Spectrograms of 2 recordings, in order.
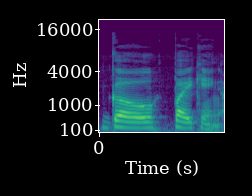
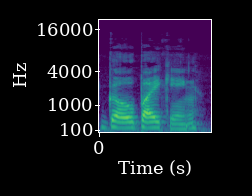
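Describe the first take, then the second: First: Slower, careful repeat for learners. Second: Said in the usual way. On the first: Shown as a demonstration. Teacher repeats the phrase slowly for students. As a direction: say it again slowly and clearly.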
